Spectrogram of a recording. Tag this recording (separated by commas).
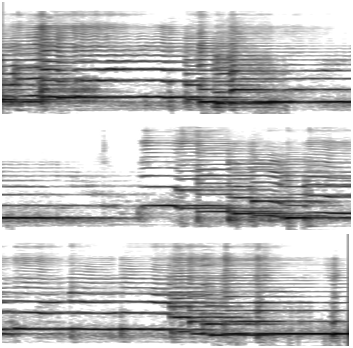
Bowed string instrument, Musical instrument, inside a small room, fiddle, Music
